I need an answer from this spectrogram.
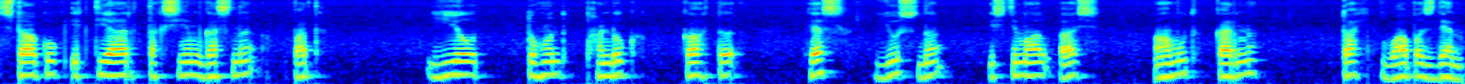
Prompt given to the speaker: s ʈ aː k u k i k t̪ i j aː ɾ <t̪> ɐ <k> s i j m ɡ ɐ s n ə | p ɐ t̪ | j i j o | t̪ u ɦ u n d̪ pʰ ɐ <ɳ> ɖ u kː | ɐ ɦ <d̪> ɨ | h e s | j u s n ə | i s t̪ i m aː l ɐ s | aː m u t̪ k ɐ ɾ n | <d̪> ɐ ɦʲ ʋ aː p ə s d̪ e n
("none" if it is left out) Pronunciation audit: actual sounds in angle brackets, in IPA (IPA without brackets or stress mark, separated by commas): t̪, k, ɳ, t̪, t̪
